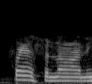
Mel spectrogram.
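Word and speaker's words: Frantz Fanon: So, tell us about your experience in learning about France Fanon, if I've said his name correctly. – Yes, yeah. France Fanon, he was part of the revolutionary mind change when it came to the liberation.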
